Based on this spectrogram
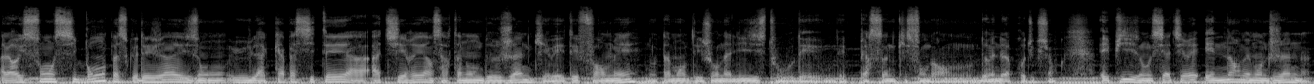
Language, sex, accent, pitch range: French, male, French, 80-95 Hz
